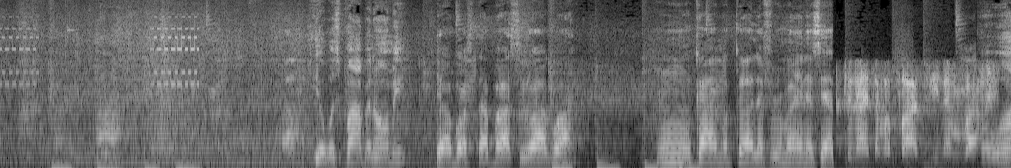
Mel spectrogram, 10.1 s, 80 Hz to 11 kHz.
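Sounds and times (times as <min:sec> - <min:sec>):
bright electronic phone ringtone: 0:00.0 - 0:02.2
speech: 0:03.1 - 0:05.8, 0:06.6 - 0:10.1.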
